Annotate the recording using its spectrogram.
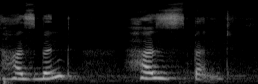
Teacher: you can feel the stress is on the first syllable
